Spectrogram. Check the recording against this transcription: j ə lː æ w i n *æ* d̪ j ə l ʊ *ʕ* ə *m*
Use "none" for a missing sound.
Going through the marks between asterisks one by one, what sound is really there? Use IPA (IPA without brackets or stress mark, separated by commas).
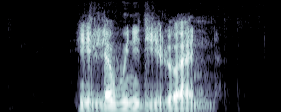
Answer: i, ʕ, n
